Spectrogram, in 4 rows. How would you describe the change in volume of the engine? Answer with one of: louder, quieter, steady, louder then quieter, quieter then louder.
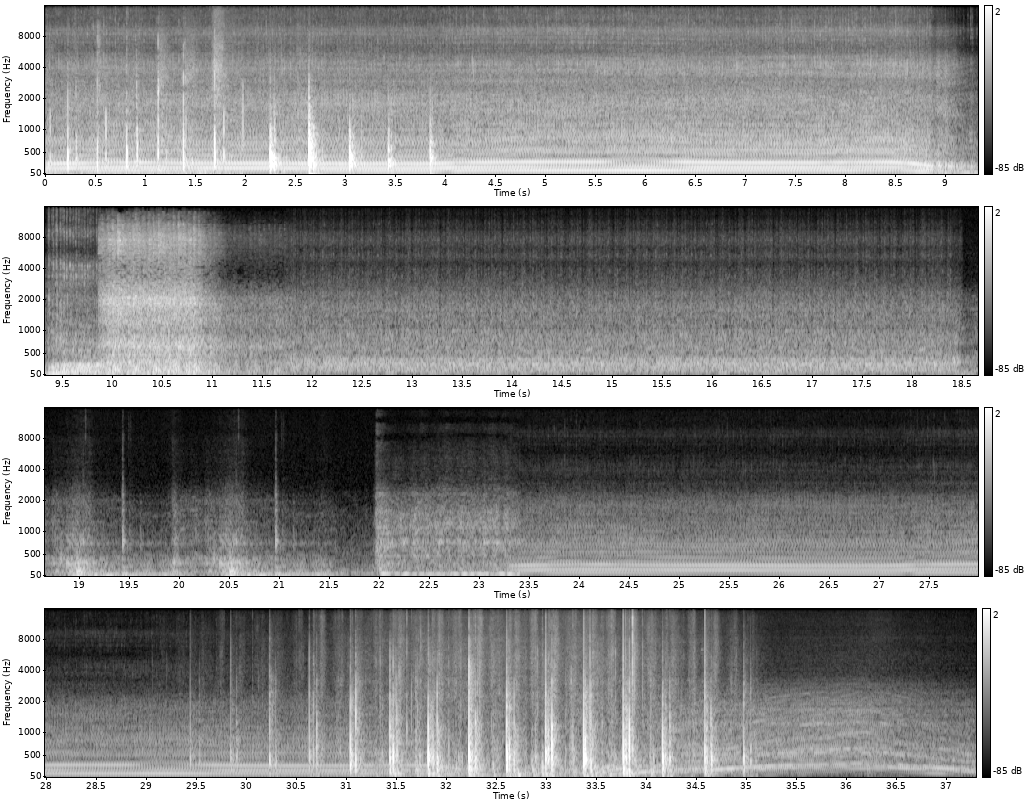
quieter.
